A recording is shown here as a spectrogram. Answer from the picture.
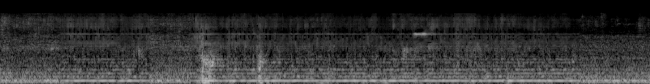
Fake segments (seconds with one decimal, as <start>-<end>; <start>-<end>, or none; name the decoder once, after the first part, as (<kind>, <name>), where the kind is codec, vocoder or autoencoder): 0.6-1.5 (vocoder, BigVGAN v2); 1.9-5.8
